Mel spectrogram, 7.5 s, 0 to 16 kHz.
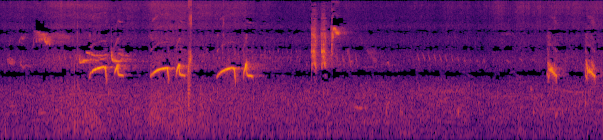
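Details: Song thrush leading a loud dawn chorus at sunrise in Pontrobert: a short high whistled phrase is sung three times in a row, roughly every 0.8 seconds, then a pause before two brief sharp notes.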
